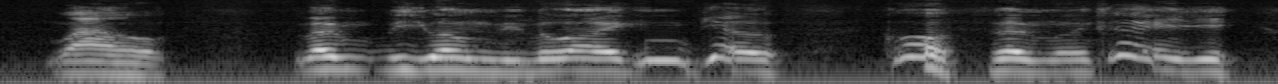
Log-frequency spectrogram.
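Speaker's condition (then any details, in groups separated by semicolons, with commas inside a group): Cerebral palsy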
